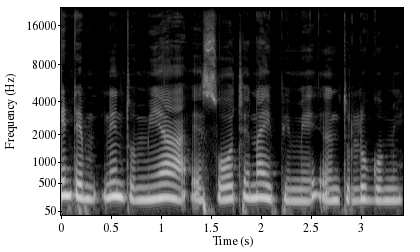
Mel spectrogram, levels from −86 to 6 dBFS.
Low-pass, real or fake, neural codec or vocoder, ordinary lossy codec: none; real; none; none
